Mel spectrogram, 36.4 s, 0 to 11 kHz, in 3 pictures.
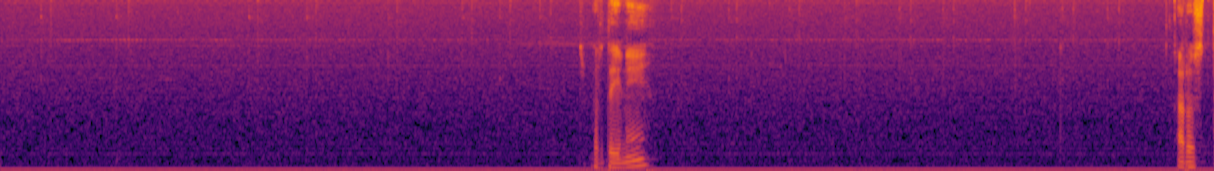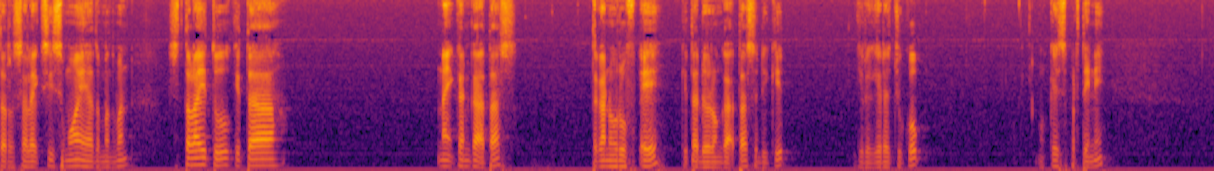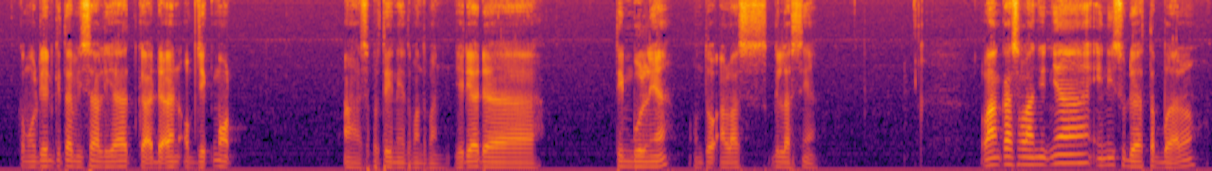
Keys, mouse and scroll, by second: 6.5 shift+e, 13.7-15.5 middle drag, 15.6-16.7 scroll down 1, 16.7-18.5 middle drag, 18.6 e, 22.6-24.4 middle drag, 25.7 click, 26.4 click, 27.2-29.0 middle drag, 31.3-33.2 middle drag.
